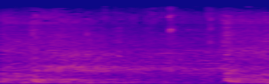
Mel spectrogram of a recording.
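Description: A basketball dribbled on a hardwood court, a few bounces heard as low thumps, over the steady noise of a large arena crowd.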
